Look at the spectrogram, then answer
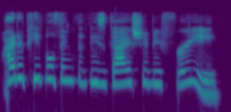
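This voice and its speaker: A woman's voice: high voice, very animated, moderate pace, darkish tone. A woman hosting a live stream, giving casual, blunt and mocking reaction commentary full of exclamations. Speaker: live stream host reacting to a crime case.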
